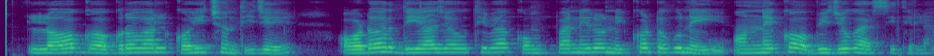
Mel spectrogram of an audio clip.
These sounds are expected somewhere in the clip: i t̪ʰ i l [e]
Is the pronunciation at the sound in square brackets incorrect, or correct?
incorrect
